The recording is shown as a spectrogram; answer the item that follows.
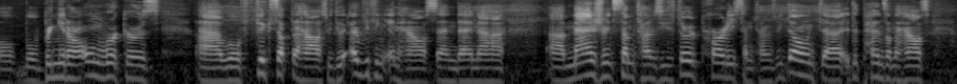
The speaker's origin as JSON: {"language": "English", "town": "Toronto", "region": "Ontario", "country": "Canada", "lives_now": "Atlanta, United States", "said": "I originally came down here because of the real estate development in this area in Atlanta, which I'm coming originally from Toronto, Canada."}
